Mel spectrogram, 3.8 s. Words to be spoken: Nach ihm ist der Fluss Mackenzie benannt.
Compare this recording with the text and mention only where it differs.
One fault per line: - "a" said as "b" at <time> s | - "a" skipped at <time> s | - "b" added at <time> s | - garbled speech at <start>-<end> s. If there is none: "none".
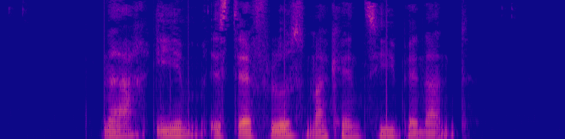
none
